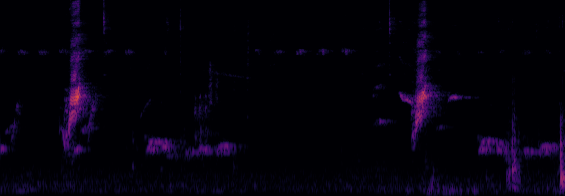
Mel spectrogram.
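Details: Birds chirping in a greenhouse: two sharp, sweeping chirps, each followed by lower, level warbled notes, with a regular high ticking in the background.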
